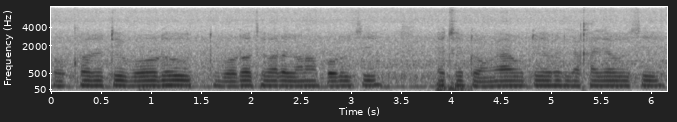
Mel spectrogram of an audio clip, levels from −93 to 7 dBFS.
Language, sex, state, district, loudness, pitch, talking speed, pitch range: Odia, male, Odisha, Sambalpur, -16 LUFS, 130 Hz, 115 wpm, 125-135 Hz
